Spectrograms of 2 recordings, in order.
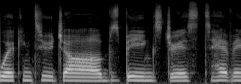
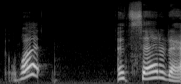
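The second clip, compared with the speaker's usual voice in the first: high, louder "what?" of disbelief; incredulous comeback; 8 semitones higher, 4 dB louder than usual. Retold or imitated. Woman's wished-for answer to nosy neighbor, incredulous. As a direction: shoot the question up high, astonished. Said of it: "what I really should have done".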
